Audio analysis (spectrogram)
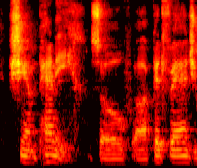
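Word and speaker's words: Champagnie: brothers Julian and Justin champeny I talked to Julian today and I wanted to get the uh correct pronunciation on his last name never want to mispronounce somebody's last name and it's shamp penny so uh pit fans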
